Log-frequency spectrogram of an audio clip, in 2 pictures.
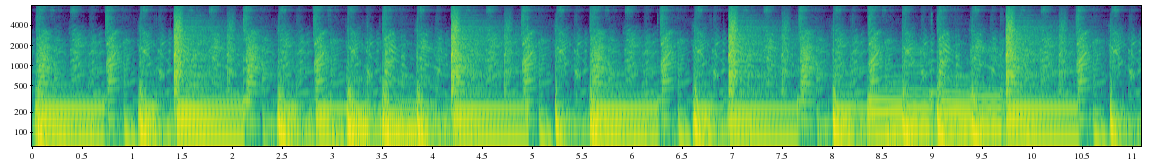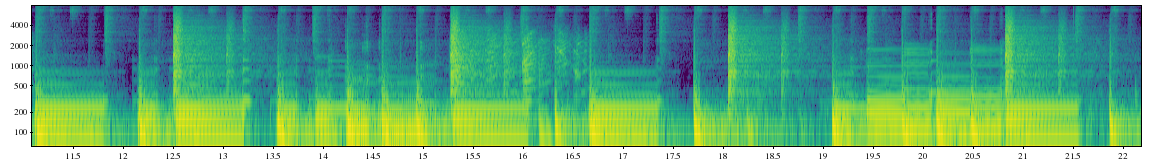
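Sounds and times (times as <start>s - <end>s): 
dub music: 0.0s - 22.1s.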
